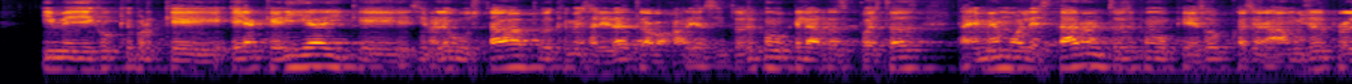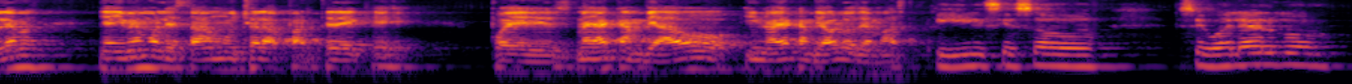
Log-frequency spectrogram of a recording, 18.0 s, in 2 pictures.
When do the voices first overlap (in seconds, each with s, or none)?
none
